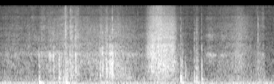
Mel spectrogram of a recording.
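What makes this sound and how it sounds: A hand squeezes and crumbles a clump of brown kinetic sand over a blue plastic tray, fingers pressing into the heap. Soft, muffled thumps and a grainy crumbling rustle are broken by a brief, brighter hiss of spilling sand in the middle. It is quiet and close, with no ring after each touch.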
